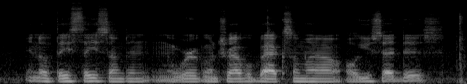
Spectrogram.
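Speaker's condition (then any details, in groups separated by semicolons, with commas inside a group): No condition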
